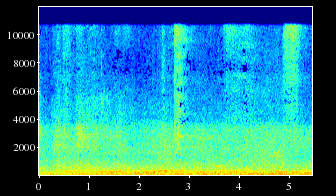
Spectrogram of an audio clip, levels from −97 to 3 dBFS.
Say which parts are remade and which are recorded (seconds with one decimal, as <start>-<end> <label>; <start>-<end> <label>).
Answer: 0.0-5.5 recorded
